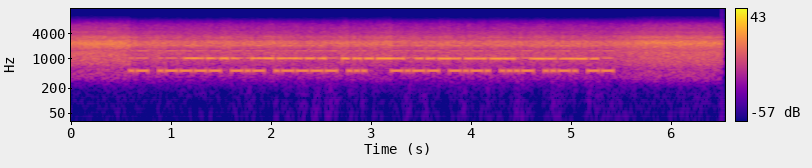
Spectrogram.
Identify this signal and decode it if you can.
Morse code, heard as two keyed tones, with radio static. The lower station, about 33 wpm, 520 Hz: A1K1S YCVFM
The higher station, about 21 wpm, 1030 Hz: BZV2G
